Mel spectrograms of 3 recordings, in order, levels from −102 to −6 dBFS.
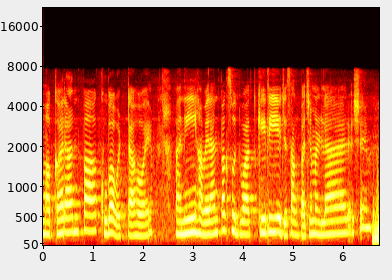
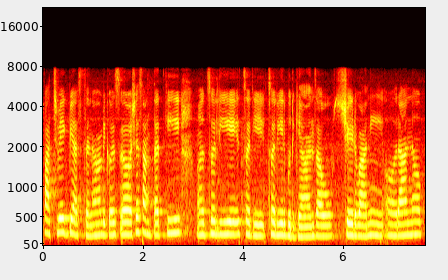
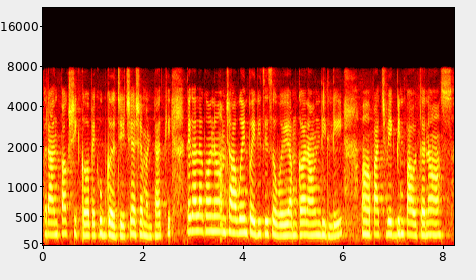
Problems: constant background noise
